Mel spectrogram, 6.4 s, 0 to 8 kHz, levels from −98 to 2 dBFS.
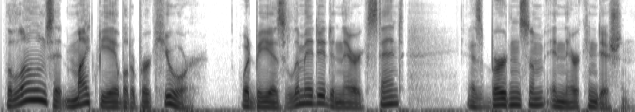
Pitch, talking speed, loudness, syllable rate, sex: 115 Hz, 190 wpm, -18 LUFS, 5.9 syllables/s, male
